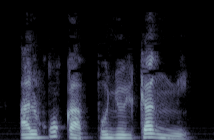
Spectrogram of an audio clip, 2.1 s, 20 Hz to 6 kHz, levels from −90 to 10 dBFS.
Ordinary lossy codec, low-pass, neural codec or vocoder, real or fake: MP3, 32 kbps; 5.4 kHz; none; real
